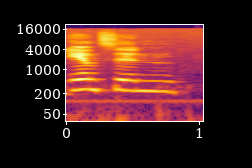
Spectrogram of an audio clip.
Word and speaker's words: Anson: And then I recognized Anson that rhymes with Manson.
